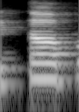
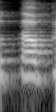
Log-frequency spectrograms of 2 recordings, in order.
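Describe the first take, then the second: First: तप as ta-pa, both syllables sounded; full final vowel. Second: तप as tap, final vowel dropped; clipped wrong take. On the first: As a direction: finish तप on an open a. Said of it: "तप पूरा बोलेंगे". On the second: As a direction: cut तप short on the p. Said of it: "इसको तप नहीं बोलेंगे". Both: Shown as a demonstration.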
